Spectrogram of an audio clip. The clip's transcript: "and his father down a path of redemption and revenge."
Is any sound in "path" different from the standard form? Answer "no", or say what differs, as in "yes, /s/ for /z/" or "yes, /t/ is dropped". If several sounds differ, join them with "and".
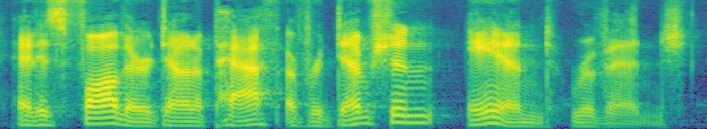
no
